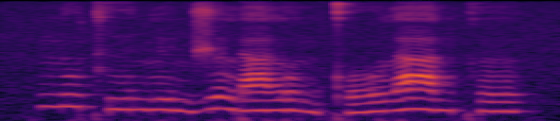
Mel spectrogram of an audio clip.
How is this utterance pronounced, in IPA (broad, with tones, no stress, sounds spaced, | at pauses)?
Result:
n u˥ tʰ ɨː˧ n l ʉ˧˩ n ʒ ɵ˥˧ l ɾ aː˧ l o˧˩ n kʼ oː˩˧ l aː˥˧ n kʰ ɵ˧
